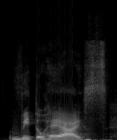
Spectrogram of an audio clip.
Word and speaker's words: Vitor Reis: The final boss, because he is Brazilian. Vitor Reis. He's Brazilian. So that is how you would pronounce it.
